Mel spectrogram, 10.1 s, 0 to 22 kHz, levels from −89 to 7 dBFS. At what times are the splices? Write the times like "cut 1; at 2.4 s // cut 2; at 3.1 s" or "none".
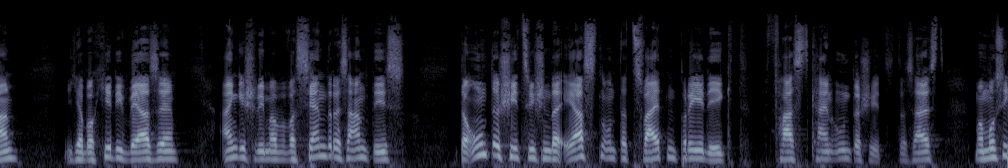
none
